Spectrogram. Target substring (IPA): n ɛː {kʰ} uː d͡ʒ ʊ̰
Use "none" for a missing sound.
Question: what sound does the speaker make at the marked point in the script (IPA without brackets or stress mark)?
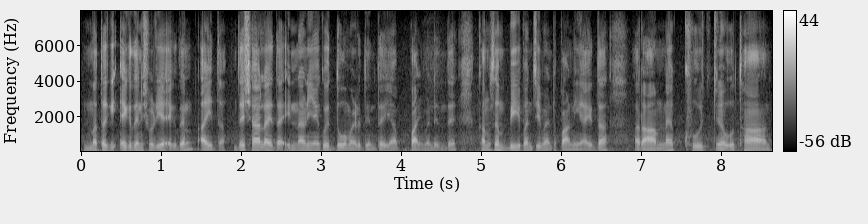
kʰ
